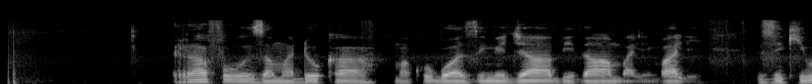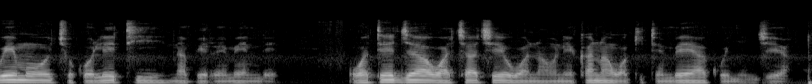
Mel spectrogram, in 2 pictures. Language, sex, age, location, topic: Swahili, female, 18-24, Nairobi, finance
